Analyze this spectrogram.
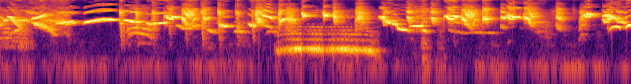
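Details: Displaying oriental magpie-robin in breeding condition from Cirebon: continuous sweet whistles and chirps with upward slurs. One harsh nasal drone cuts in midway, and soft low thumps continue in the background.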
